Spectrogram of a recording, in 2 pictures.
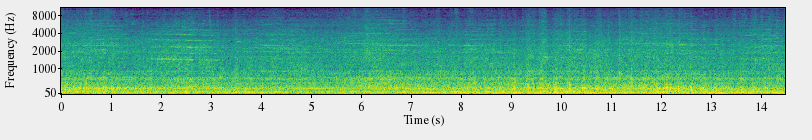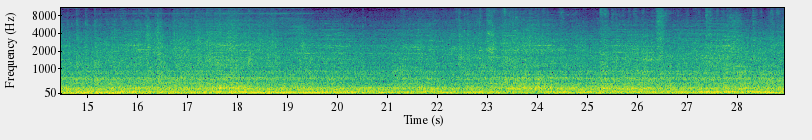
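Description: Double-stack intermodal freight train passing close by: a steady rumble and rattle of loaded container well cars rolling over the rails, with the wheels clattering, more sharply near the end.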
